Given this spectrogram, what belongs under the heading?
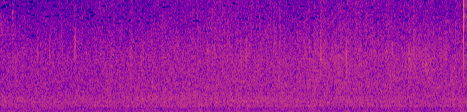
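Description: Steady rain in the video game Draugen falls without a break, a dense and loud hiss of drops pattering on surfaces that fills the whole stretch.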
